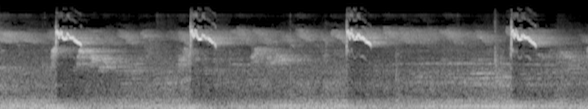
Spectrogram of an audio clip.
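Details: Warbling white-eye repeating a thin, high, downward-sliding chip about every one and a half seconds, four times in a row, with soft faint twittering and low hum beneath.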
